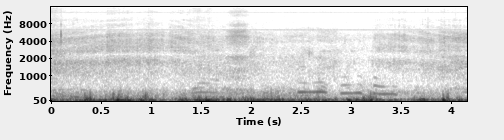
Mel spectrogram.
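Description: Wind buffeting the microphone in gusts, a low rumble, with faint distant voices in the middle.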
